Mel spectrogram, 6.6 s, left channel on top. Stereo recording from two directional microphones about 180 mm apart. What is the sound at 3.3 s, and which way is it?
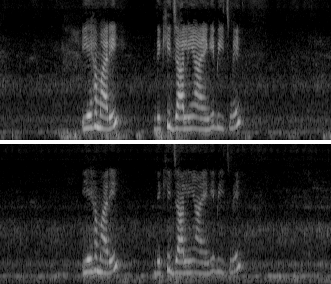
A woman's voice, 40° left (ahead or behind).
